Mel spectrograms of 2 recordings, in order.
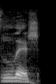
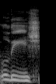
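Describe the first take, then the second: First: The syllable has a short 'i' vowel. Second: The syllable has a long 'ee' vowel. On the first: The speaker calls it right. "It's lish" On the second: The speaker calls it wrong. "It's not leash"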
